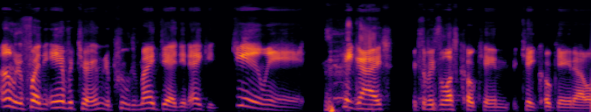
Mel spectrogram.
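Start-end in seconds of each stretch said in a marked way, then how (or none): 0.0-3.9 put-on sulky, slightly high child voice. Retelling how a spoiled prince comes around: pouty Donald Trump Jr. voice. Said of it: "kind of pouty little Donald Trump Junior of a kid coming around going like".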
